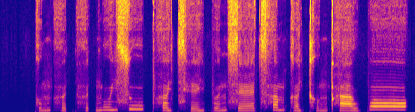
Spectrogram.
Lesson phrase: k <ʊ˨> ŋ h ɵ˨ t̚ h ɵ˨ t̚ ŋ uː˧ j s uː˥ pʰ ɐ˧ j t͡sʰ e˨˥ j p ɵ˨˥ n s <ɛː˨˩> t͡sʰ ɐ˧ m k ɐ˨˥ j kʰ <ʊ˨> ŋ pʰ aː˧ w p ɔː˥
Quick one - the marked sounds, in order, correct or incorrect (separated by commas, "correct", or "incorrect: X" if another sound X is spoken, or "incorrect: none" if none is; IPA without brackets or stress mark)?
incorrect: ʊ˨˥, incorrect: ɛː˨˧, incorrect: ʊ˨˧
